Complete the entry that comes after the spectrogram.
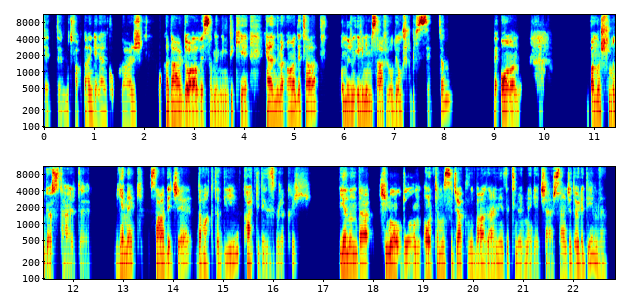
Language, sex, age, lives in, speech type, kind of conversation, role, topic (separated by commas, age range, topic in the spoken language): Turkish, male, 35-39, Germany, conversation, unstructured, none, Şimdiye kadar yaşadığın en unutulmaz yemek deneyimi hangisiydi?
